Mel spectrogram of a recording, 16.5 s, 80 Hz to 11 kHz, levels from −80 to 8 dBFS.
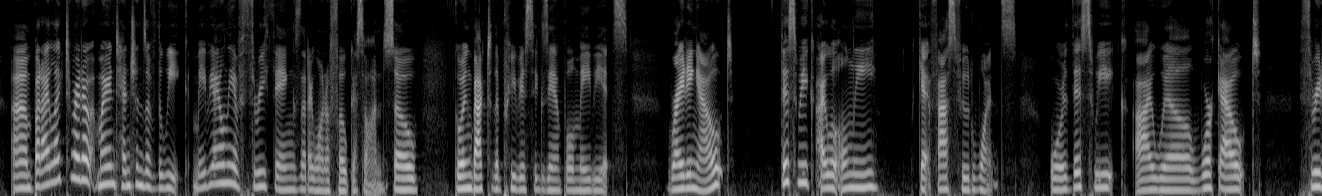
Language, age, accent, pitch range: English, 10-29, American, 180-225 Hz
